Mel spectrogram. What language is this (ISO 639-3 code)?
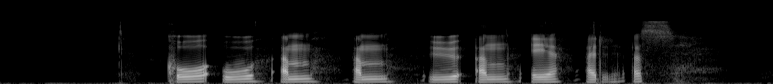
nor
